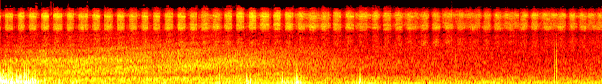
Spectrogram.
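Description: Cicadas buzzing in a steady high-pitched pulsing rhythm over a faint low traffic rumble. A short laugh in the first second is the loudest sound.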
